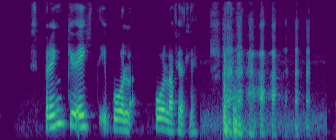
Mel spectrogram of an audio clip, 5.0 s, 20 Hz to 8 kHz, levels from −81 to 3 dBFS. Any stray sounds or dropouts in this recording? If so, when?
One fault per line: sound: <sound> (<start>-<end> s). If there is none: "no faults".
sound: laugh (3.1-4.7 s)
